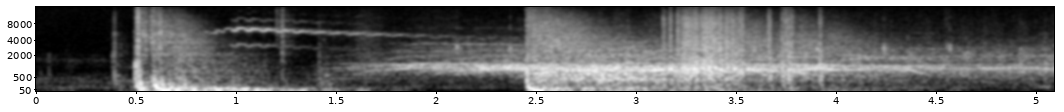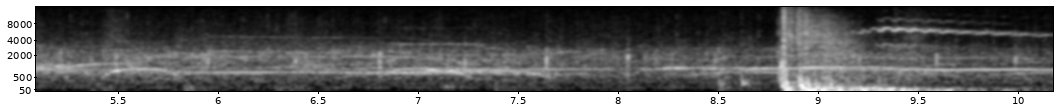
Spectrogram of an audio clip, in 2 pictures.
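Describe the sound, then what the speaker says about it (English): Fireworks sound effect played to celebrate a new member on a live stream: bursts crackle and boom in several waves, with whistling rockets, fizzing sparkle and crowd-like cheering underneath. "Let's give you some fireworks."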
